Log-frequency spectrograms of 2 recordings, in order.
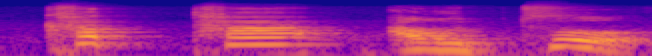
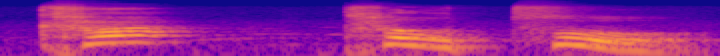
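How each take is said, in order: First: Both vowels are kept as separate words. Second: The first vowel is dropped and the words join. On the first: "여기는 카타, 아우투 이렇게 읽어도 되는데" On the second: "이 알파를 생략합니다. 그래서 읽을 때는 어떻게 하냐? ... 이렇게 읽습니다"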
